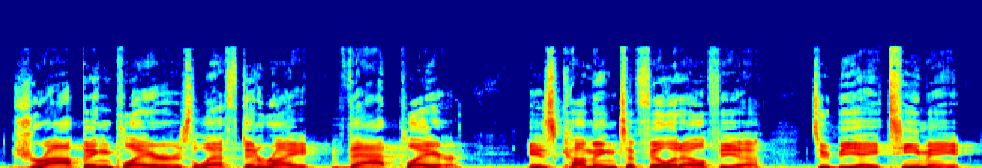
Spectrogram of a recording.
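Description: A man co-hosting basketball talk, giving enthusiastic commentary in measured phrases. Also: medium pitch, bright, forceful tone. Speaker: sports show co-host.

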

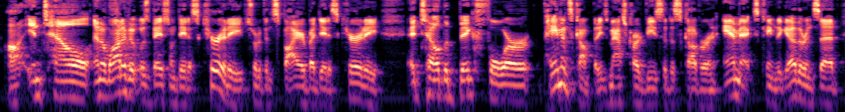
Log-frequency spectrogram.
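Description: A man's voice: fairly low pitch, bright, forceful tone. A man answering interview questions as a company founder, rambling with frequent restarts and fillers.

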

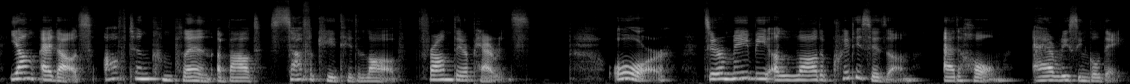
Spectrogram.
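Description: A woman podcast host with a mid-range voice, speaking in a measured, clear way. She sets up the topic and leads the interview with an explanatory tone. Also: medium pitch. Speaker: podcast host, clinical psychologist. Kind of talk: scripted podcast intro and interview.

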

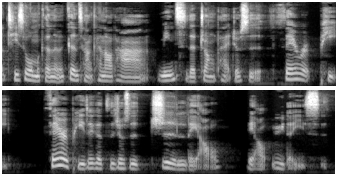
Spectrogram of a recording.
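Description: A woman who co-hosts a podcast and speaks Taiwanese Mandarin, explaining English words slowly and clearly in a casual lesson. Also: sits low. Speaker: podcast co-host teaching English.

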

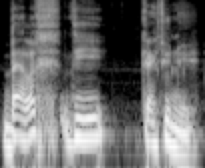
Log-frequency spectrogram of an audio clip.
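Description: A man presenting a radio show in a brisk, upbeat announcing style. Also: mid-range voice, sing-song, warm tone, dry recording. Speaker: radio host. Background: music.

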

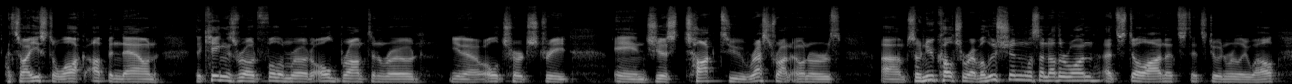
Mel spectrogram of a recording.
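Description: A man's bright, forward voice carries a loose, chatty story about starting a company. He leans on "like" fillers and slips into quoted dialogue as he goes. The delivery feels casual and conversational. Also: medium pitch, normal speed. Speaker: startup founder, guest.

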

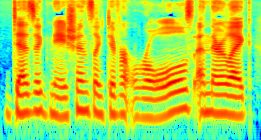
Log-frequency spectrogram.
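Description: Chatty low-voiced woman, laughing often. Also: fairly quick, clear, resonant tone, no room sound, studio quality. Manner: animated, laughs often, many fillers. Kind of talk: casual podcast chat.

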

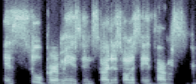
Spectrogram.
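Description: A man calling into a live video Q&A, earnest and grateful, hesitant with many pauses. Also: low-pitched, sing-song, creaky, pushed and bright, breathy edge, dry recording, rough recording. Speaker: caller asking a question. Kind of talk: casual chat on a video call. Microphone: video call.

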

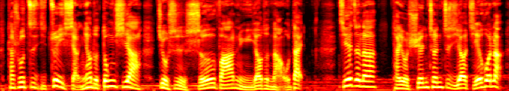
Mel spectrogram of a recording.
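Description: A man hosting a podcast, retelling a Greek myth in a casual, chatty way with playful asides. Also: mid-range voice. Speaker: podcast host retelling myths. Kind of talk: casual storytelling narration.

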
